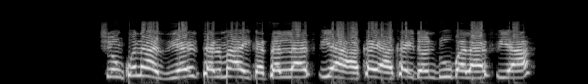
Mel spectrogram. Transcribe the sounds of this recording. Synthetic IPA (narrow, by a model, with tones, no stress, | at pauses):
ʃɪ˦ŋkʷʊ˦naː˨zɪ˨jɐ˦rtɐ˨rma˦ʔa˨jkɐ˨tɐ˦nlaː˦ɸɪ˦jaː˨ʔa˨ka˦˨jʔa˨ka˦˨jdɔ˦nduː˦ba˨laː˦ɸɪ˦jaː˨˦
